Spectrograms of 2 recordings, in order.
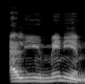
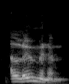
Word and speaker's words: aluminium: can of be is made out of aluminium not aluminum it's aluminium aluminium your internet must not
